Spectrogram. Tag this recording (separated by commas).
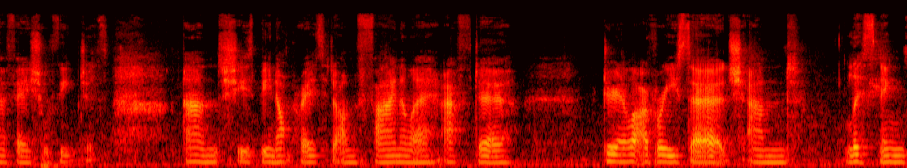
Speech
